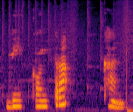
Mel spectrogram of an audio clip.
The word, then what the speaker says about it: dikontrakkan: Double K, dikontrakkan. Dikontrakkan.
